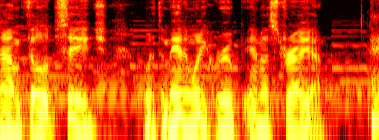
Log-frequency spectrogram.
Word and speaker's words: Mantua: lived in a small town in Ohio called Manaway, Mantua. Most people pronounce it Mantua. That's how we know you're not from Manaway.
